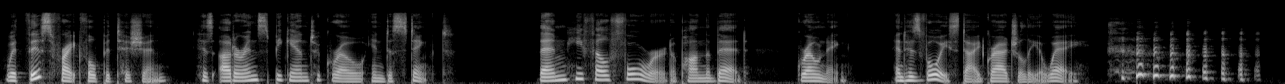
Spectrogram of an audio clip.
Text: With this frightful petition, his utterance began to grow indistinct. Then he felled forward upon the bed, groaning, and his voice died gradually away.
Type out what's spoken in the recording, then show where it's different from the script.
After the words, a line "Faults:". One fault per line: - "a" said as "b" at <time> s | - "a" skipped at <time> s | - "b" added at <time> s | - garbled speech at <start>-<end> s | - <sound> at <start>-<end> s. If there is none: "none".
With this frightful petition, his utterance began to grow indistinct. Then he fell forward upon the bed, groaning, and his voice died gradually away.
Faults:
- "felled" said as "fell" at 5.8 s
- laugh at 11.1-12.6 s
